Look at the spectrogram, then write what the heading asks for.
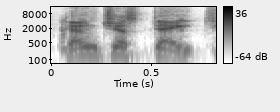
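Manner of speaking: normal talking voice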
